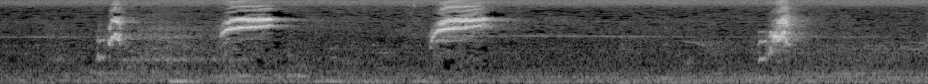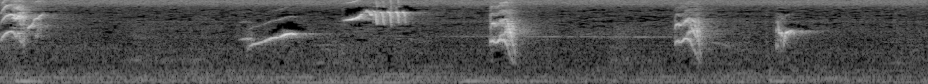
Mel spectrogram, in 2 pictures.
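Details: Oriental magpie-robin delivering spaced song notes, offered as a trigger for birds that no longer sing: sharp descending strokes, a few upslurred whistles and a short warble, roughly one note per second.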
